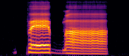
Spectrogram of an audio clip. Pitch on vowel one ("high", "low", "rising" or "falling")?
high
